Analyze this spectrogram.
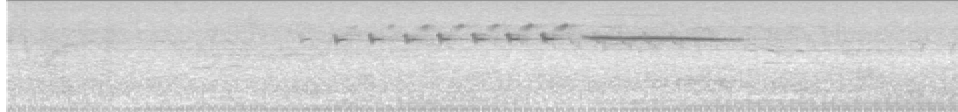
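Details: Yellowhammer singing from a tree branch in a forest before flying off: a quick run of about eight thin, high notes ending in one long drawn-out note, over a steady low rumble of traffic.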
